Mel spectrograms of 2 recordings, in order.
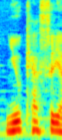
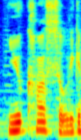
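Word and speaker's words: Newcastle: 아라도 유니폼은 익숙하실 거예요 영국식 발음으로는 뉴캐슬이 아니고 뉴카스이긴 한데요이 A 발음은 영국 내에서도 지역 편차가 커서 막상 뉴카스 사람 본인들은를 짧게 발음해서 뉴캐이라고 한다는 얘기도들은 적이 있어요 찰스는 스코틀랜드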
